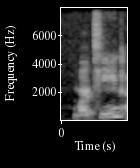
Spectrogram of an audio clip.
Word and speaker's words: Martine: is Arkady Martin. Um, Martine, I think it actually might be Martine. I might have mispronounced that.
